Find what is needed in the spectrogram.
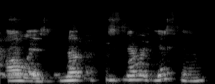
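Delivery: ordinary talk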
